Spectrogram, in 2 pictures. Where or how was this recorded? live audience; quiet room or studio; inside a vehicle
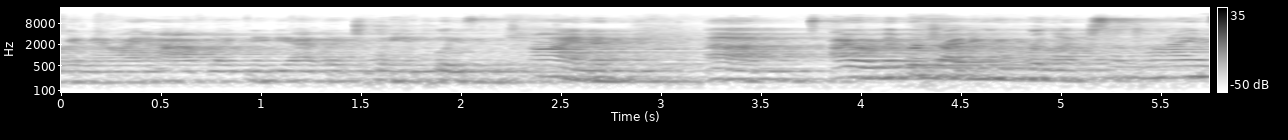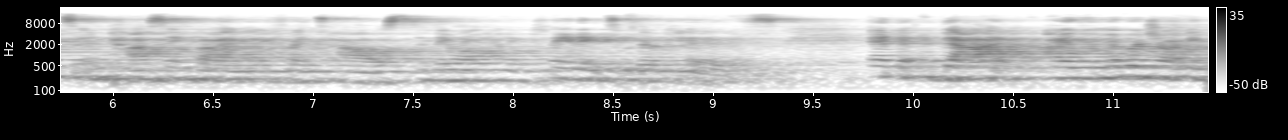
live audience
